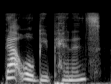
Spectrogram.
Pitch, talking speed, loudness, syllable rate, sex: 220 Hz, 215 wpm, -17 LUFS, 6.5 syllables/s, female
